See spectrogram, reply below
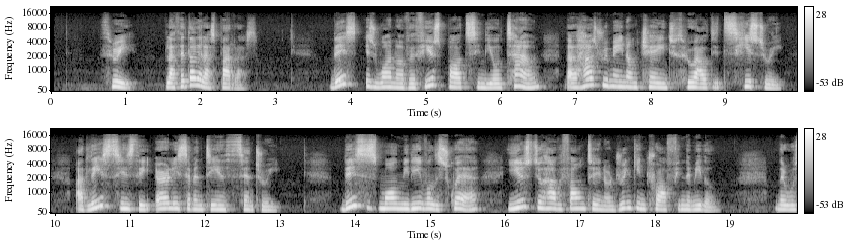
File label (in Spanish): ingles; Placeta de las Parras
